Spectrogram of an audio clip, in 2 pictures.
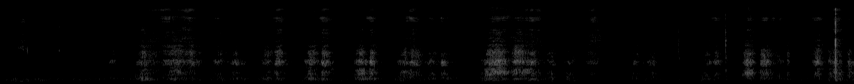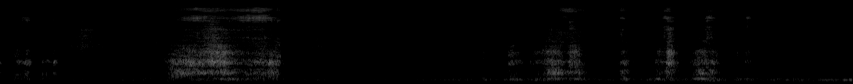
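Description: Faint scratching of a Sheaffer fountain pen's 2 mm steel calligraphy nib on paper as it writes a run of short pen strokes, with one longer stroke about ten seconds in.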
